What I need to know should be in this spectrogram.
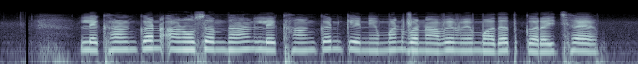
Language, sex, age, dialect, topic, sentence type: Magahi, male, 25-30, Western, banking, statement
